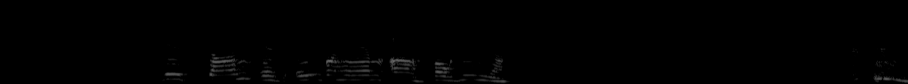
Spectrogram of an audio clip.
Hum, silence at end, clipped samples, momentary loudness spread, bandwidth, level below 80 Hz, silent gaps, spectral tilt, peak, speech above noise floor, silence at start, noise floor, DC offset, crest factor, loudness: none; 0 s; under 0.1%; 10 LU; 4.6 kHz; under -90 dBFS; none; -5.5 dB/octave; -42 dBFS; over 34 dB; 1.6 s; under -90 dBFS; under 0.1%; 18 dB; -56 LUFS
